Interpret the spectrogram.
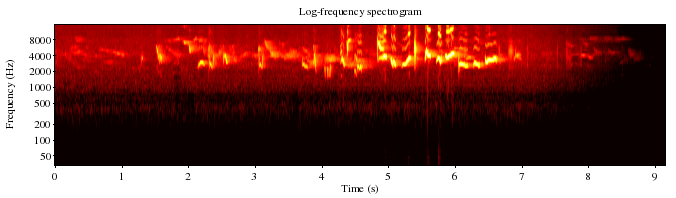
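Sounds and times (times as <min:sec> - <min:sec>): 
Eurasian blackcap Sylvia atricapilla singing a varied warble: 0:00.1 - 0:07.1.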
